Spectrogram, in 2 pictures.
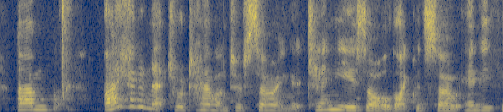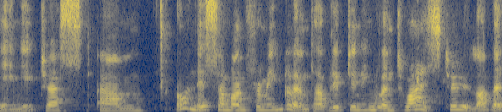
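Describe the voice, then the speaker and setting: A woman speaks in an Australian accent at a fairly high pitch. Her intonation is lively, and her pace is moderate. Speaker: fashion designer. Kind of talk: interview.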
